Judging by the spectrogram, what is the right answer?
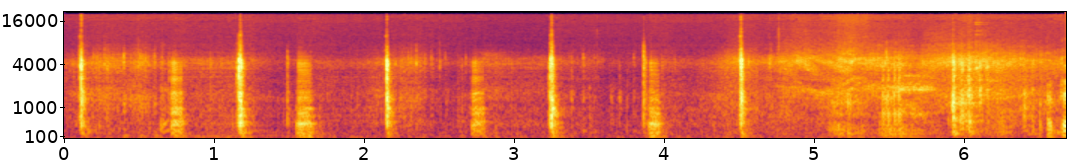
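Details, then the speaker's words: VAZ 2110 (Lada) door: sharp hollow knocks every half second to second from inside the door over bumps, caused by an unscrewed loose part rattling; fixed by screwing it back in. "хрень была отвернута я когда едешь по кочкам туда-сюда дребезжит так что приворачивается"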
